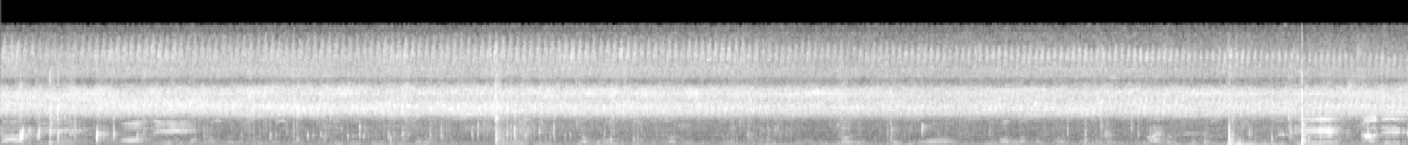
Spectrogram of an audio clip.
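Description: Tennis balls are struck with rackets, popping sharply.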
